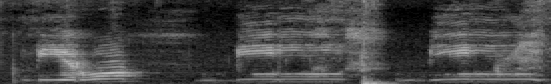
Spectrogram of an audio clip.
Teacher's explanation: با کی کسرہ بی والی ساؤنڈ ہے, یہ بے نہیں ہے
